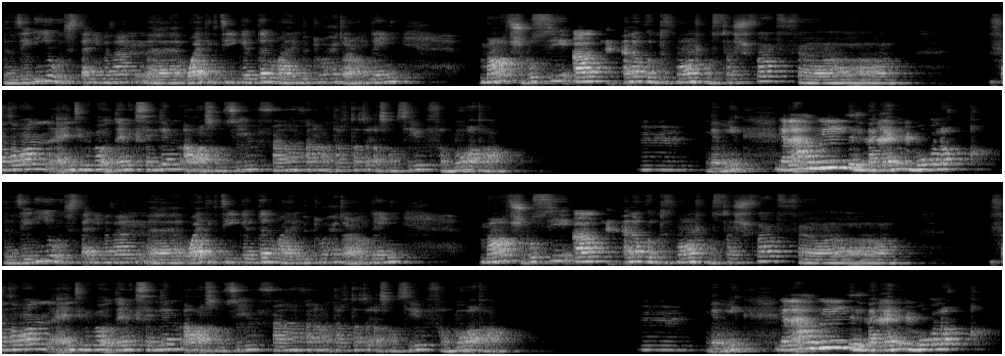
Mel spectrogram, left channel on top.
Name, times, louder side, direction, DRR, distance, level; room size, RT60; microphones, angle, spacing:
voice 1, 0.0-4.5 4.8-5.7 6.2-8.9 9.9-15.0 17.0-17.8 18.5-19.8, equal, 40° left, -4 dB, 1.3 m, -25 dB
voice 2, 16.4-16.8 17.7-18.9, left 2 dB, 55° left, 0 dB, 0.6 m, -19 dB
3.2 x 2.3 x 2.5 m, 0.69 s
head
